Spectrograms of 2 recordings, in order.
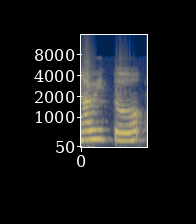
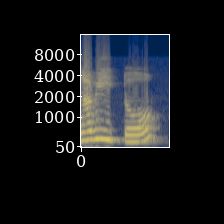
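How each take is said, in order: First: Habitó with the stress on TÓ; past-tense habitó, said ha-bi-TÓ; stress on last syllable. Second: Habito with the stress on BI; present-tense habito, said ha-BI-to; stress on middle syllable. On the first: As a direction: land on the final syllable of habitó. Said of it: "tiene tilde en to". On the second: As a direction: lean on the second syllable of habito. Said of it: "bi suena más fuerte". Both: Shown as a demonstration.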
